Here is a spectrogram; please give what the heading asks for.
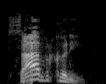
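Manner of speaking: loud, firm call to halt; young man halting the caravan. A narrator's reading. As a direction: stop them from behind the crowd. Stranger stops them.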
